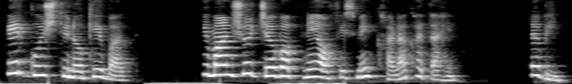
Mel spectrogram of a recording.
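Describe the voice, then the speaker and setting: A woman's voice: sits high, sing-song, takes it slowly. A woman narrating a cartoon story in a plain storytelling manner.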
